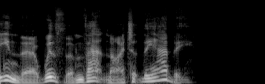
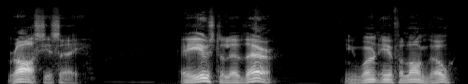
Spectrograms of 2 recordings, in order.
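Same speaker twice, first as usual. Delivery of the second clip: put-on old farmer. A narrator's reading. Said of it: "The man stared at Ravenscroft".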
